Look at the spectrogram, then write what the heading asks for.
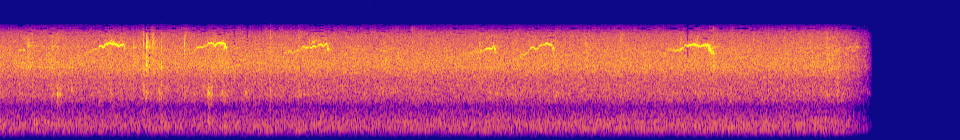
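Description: Steady outdoor hiss from an open-air microphone, with a small bird giving about six short, high, arching chirps spaced a second or two apart and a few faint ticks. The sound cuts off abruptly near the end.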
